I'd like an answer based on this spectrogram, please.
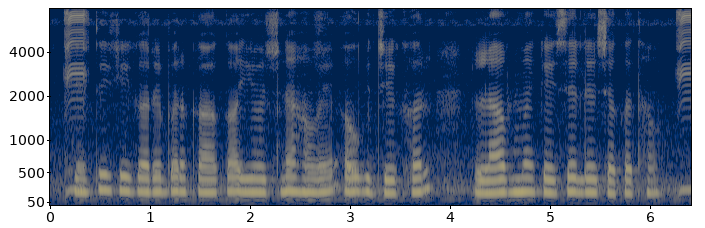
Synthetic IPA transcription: kʰət̪ikekəɾebəɾkakajoːd͡ʒnaɦɐʋeʔɐʊkd͡ʒeːkʰəɾ | laːbʱmẽkɛːselesəkət̪ɦã

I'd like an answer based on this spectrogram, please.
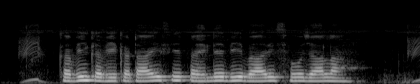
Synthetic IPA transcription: kɐbʱikɐbʱikɐʈaːisepɛɦlebʱibaːɾɪsɦod͡ʒaːlaː

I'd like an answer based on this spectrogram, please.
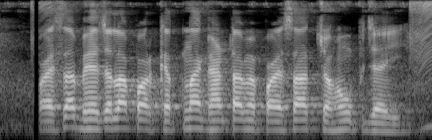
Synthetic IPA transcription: pəɪsabʱed͡ʒlapəɾkɪt̪naɡʱəɳʈamepəɪsat͡ʃəɦũpd͡ʒaːi

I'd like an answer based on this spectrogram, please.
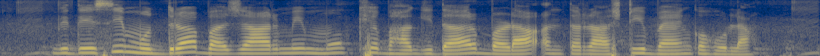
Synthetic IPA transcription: ʋɪd̪eːsimʊd̪ɾabaːd͡ʒaːɾmẽmʊkʰjəbʱaːɡid̪aːɾbɐɽaʔɐ̰̃nt̪əɾːaːʃʈɾiːəbɛ̃ːŋkɦoːlaː

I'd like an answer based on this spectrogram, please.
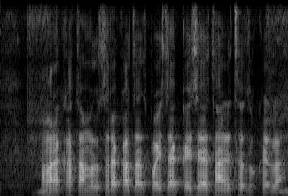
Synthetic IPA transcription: am̤aɾakʰat̪aməd̪ʱːsəɾakʰat̪at̪pəjsakəjsast̪ʰanet̪ʰət̪okajla

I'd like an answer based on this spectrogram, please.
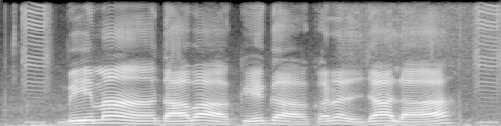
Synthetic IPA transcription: biːmãːd̪aːʋaːkeːɡaːkɐɾəld͡ʒaːlaː

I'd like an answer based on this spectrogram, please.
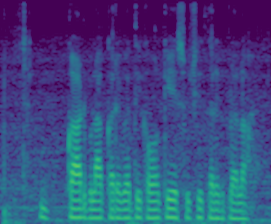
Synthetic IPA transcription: kaːɾɖbəlaːkːəɾebɛd̪ikəʋəkesuːt͡ʃit̪̚kəɾekepɽɛːla

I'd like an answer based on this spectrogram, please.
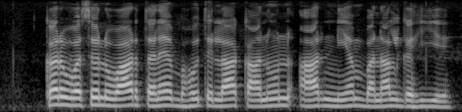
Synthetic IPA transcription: kəɾʋəsulʋaːɾt̪əɾẽbəɦʊt̪laːkaːnuːnaːɾnijəmbənaːlɡɐɦieː

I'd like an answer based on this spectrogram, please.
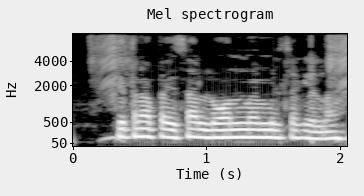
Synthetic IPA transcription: kɪt̪napɛːsaloːnmẽmɪlsəkeːlaː

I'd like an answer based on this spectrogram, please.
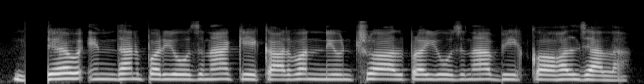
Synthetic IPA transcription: d͡ʒebind̪ʱənpəɾjod͡ʒnakekaɾbənːiʈɾəlpɾəjod͡ʒnabʱikəɦəld͡ʒala

